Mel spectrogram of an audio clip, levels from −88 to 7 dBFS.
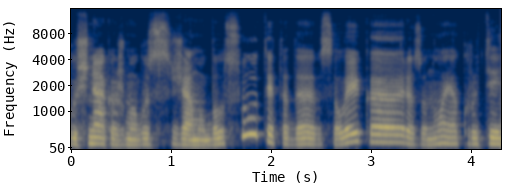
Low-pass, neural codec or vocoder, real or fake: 14.4 kHz; none; real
